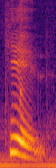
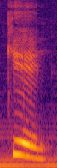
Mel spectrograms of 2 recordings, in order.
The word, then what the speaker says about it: кель: Пожалуйста, попрошу вас повторить за мной звук бель, жель, кель. Оборотное эль, эрик, киши. Попрошу прочитать, пожалуйста, эти слова правильно. Попробуйте. Бель, Да. жель, кель. Все нормально, только смягчать не бойтесь звук. Как будто стоит мягкий знак.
